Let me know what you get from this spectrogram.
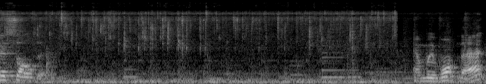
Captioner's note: water running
